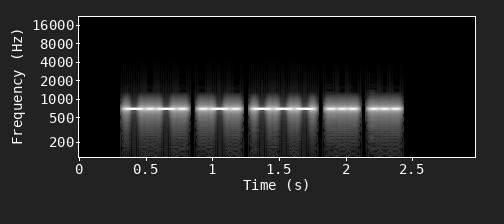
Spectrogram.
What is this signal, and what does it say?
Morse code, heard as a keyed tone, about 32 wpm, 700 Hz. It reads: CROSS
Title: Sentences from Top 300 Words - New Word Drill - 30wpm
